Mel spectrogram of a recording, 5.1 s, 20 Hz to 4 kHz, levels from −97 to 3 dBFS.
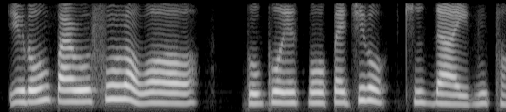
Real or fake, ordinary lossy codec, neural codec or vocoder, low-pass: fake; none; codec, 16 kHz, 0.5 kbps, FunCodec, trained on Chinese and English, 25 frames a second; 3.6 kHz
